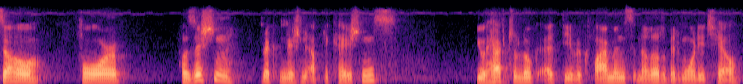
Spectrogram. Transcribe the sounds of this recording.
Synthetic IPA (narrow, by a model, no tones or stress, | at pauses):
soʊ | fə˞ | pʰəzɪʃn̩ | ɹɛkəɡ̚nɪʃnæ̰plɨkʰeɪʃn̩z̥ | jɨɦæftʰulʊkɨ̰t̪̚ðɨɹɨkʰw̥aɪəɹmə̃ntsɨ̃nəlɪɾl̩ˠbɪt̚mɔɹɾitʰeɪlˠ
